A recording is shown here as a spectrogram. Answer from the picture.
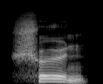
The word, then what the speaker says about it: schön: Schön. Schön. – If you have trouble pronouncing the O umlaut, think of the English word turn.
